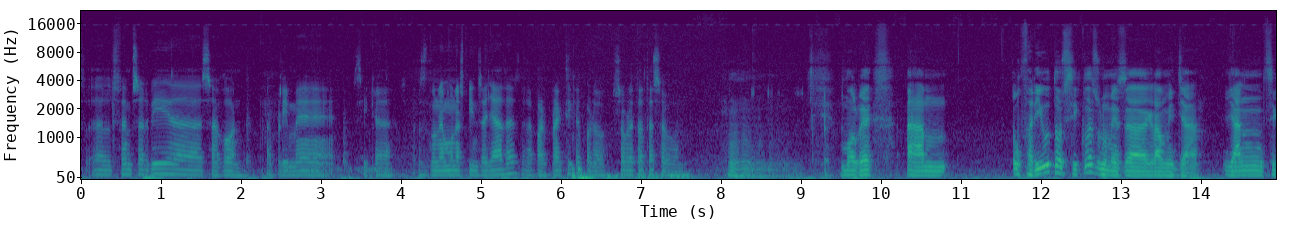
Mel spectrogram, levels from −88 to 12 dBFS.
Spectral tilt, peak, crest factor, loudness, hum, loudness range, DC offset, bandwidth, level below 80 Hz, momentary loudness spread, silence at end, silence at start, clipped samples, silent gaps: -6.5 dB/octave; -14 dBFS; 20 dB; -34 LUFS; none; 10 LU; under 0.1%; 19 kHz; -46 dBFS; 19 LU; 0 s; 0 s; under 0.1%; none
